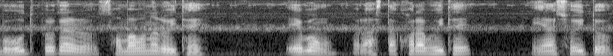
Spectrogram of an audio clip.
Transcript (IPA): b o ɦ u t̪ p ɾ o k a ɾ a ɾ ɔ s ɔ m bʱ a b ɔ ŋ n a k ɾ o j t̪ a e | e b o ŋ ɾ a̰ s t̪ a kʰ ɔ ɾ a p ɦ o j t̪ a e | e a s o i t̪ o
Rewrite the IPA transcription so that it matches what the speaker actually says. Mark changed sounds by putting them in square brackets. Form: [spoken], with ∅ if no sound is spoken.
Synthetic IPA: b o ɦ u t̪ p ɾ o k a ɾ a ɾ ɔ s ɔ m bʱ a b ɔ [∅] n a [∅] ɾ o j [t̪ʰ] a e | e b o ŋ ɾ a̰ s t̪ a kʰ ɔ ɾ a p ɦ o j [t̪ʰ] a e | e a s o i t̪ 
